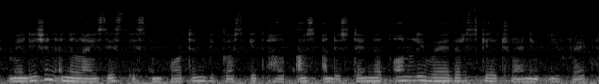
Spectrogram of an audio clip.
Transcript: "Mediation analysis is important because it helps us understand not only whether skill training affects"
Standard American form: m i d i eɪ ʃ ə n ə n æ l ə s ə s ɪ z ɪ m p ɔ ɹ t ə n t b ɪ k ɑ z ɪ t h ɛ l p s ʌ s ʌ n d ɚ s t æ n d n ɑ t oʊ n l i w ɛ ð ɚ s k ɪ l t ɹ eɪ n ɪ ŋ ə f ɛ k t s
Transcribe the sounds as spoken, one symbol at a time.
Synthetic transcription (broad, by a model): m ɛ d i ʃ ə n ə n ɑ l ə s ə s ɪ s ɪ m p ɔ ɹ t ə n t b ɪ k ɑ s ɪ t h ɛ l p ʌ s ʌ n d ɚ s t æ n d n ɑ t oʊ n l i w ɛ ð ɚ s k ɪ l t ɹ eɪ n ɪ ŋ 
